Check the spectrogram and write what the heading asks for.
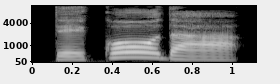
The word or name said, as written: decodeur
